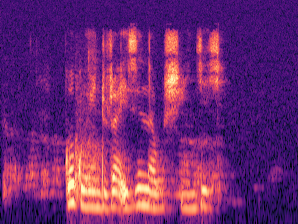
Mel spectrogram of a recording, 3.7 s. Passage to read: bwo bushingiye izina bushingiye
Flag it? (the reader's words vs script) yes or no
yes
